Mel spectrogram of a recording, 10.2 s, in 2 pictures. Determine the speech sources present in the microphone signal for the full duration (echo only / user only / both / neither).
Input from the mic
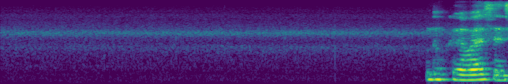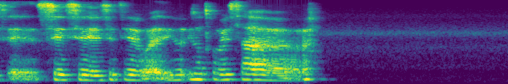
user only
